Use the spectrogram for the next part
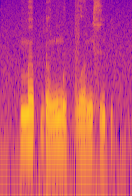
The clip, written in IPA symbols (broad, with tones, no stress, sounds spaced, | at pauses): m ɛ˦˥ p̚ ɗ ə˨˦ n m ɨ˨˩ p̚ v əː˨˦ n x ḭ˧˨ ʔ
